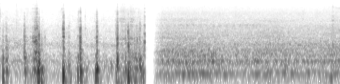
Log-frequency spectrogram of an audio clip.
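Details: Angry honey bee colony, long established inside the wall of a house, stirred up on the first day of a cutout rescue after dark; steady droning buzz fills the second half after several sharp knocks and handling thumps at the start.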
